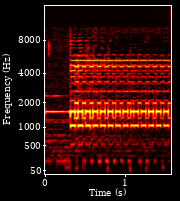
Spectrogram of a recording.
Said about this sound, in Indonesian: telepon berbunyi kembali. Kali ini aku agak sedikit kesal. Aku mendiamkan telepon itu.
